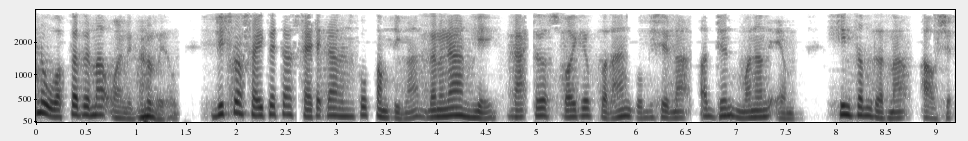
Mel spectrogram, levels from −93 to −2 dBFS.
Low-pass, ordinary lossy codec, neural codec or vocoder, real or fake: 3.6 kHz; AAC, 16 kbps; codec, 16 kHz, 0.5 kbps, FunCodec, trained on LibriTTS, 25 frames a second; fake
